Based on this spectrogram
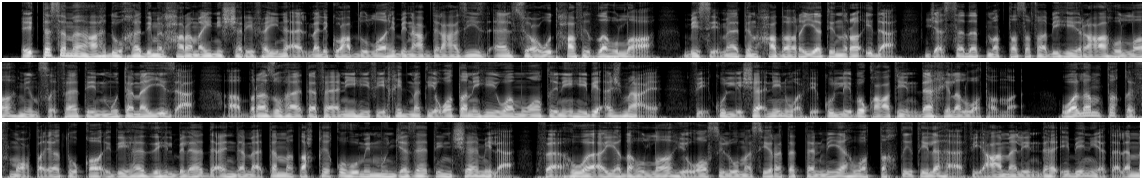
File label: arabic documentary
